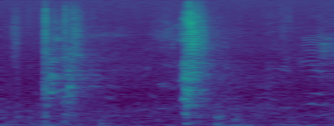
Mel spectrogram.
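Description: Sounds of a boxing bout: two short, sharp bursts about a second apart, the second the louder, over low background voices.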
